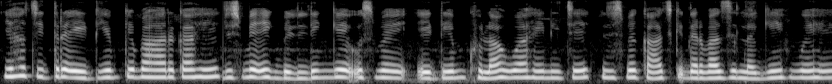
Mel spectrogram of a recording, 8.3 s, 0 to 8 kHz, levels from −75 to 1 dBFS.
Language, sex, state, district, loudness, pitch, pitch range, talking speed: Hindi, female, Andhra Pradesh, Chittoor, -13 LUFS, 245 Hz, 230-255 Hz, 175 wpm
